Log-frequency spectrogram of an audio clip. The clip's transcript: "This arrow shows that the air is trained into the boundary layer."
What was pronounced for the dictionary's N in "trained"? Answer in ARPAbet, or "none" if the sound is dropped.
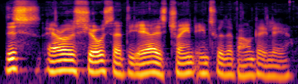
N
